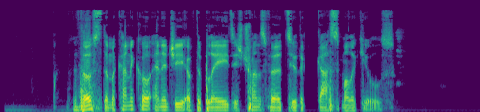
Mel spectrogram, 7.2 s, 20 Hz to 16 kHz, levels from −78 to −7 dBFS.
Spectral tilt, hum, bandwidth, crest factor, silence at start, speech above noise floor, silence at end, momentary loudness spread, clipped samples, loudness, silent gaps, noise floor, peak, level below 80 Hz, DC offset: -4.5 dB/octave; 50 Hz at -40 dBFS; 11.5 kHz; 18 dB; 1 s; 59 dB; 1.3 s; 11 LU; under 0.1%; -17 LUFS; none; -76 dBFS; 0 dBFS; -38 dBFS; under 0.1%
